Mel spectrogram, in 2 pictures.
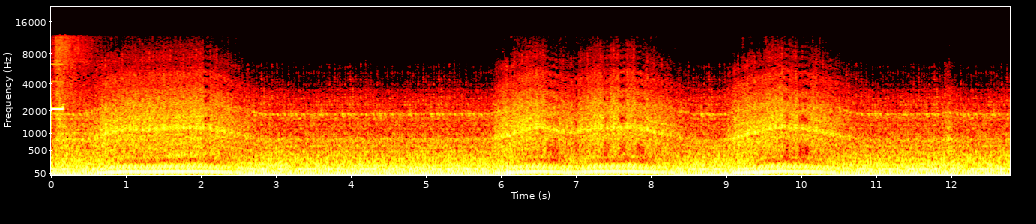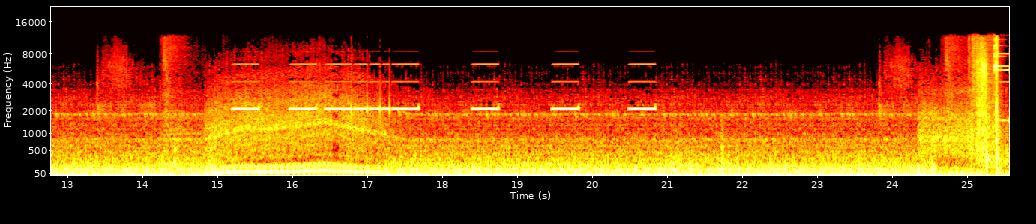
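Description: A truck engine rumbles steadily, revving up now and then.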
